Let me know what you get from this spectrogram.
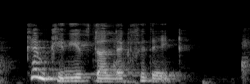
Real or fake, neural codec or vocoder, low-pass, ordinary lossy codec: real; none; 7.2 kHz; AAC, 64 kbps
